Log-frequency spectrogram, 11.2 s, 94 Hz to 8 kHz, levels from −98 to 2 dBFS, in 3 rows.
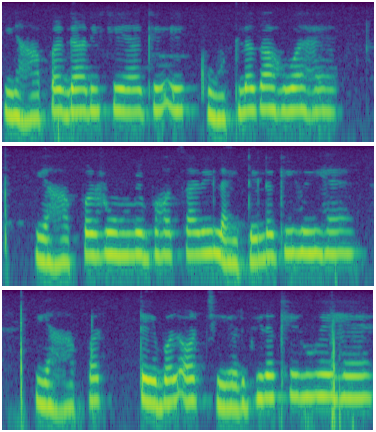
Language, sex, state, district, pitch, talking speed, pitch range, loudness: Hindi, female, Bihar, East Champaran, 250 Hz, 155 wpm, 230-260 Hz, -18 LUFS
